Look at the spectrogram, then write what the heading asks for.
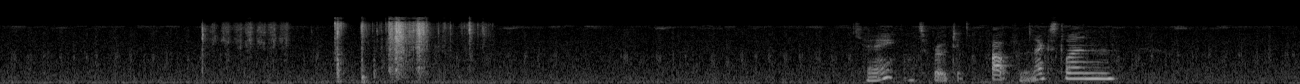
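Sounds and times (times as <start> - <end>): hand rubbing across paper: 2.0 - 3.0.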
